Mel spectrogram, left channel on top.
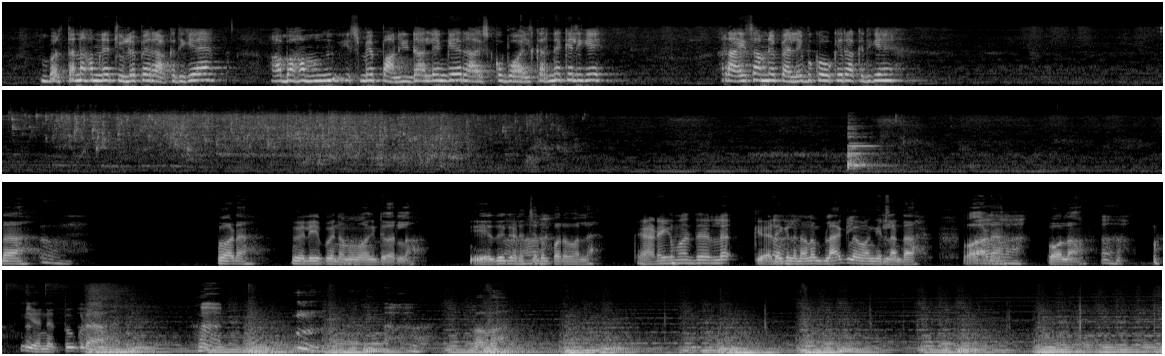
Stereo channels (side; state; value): both; different; correlation 0.00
